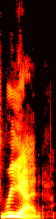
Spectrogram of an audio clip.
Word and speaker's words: Riyadh: It's Riyadh.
